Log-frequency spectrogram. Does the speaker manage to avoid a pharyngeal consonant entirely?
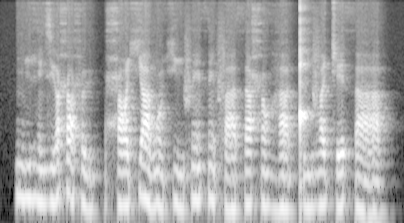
no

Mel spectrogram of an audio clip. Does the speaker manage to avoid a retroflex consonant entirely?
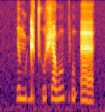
no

